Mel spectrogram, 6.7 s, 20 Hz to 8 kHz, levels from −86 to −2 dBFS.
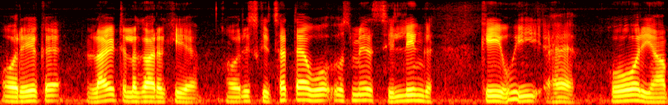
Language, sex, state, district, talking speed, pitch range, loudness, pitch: Hindi, male, Rajasthan, Bikaner, 180 wpm, 130-155 Hz, -19 LUFS, 140 Hz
